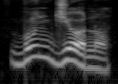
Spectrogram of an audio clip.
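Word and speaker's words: buongiorno: आगे नंबर दो पर बुन जोर्नो बुन जोर्नो इसको प्रोनाउंस कैसे करना है बन जोर्नो बन जोर्नो इसका मतलब है गुड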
